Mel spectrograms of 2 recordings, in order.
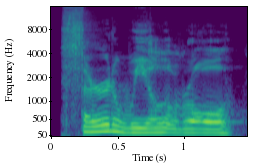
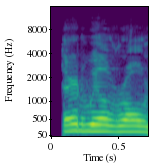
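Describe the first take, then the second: First: The phrase is said at a slow pace. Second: The phrase is said at a fast pace. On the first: "I can't even do it slow" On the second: "Do that fast"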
